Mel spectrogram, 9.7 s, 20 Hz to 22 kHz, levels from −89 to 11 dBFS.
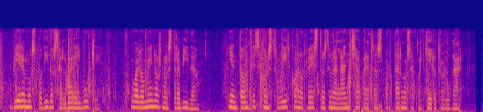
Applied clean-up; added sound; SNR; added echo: none; Livestock, farm animals, working animals; 13 dB; none.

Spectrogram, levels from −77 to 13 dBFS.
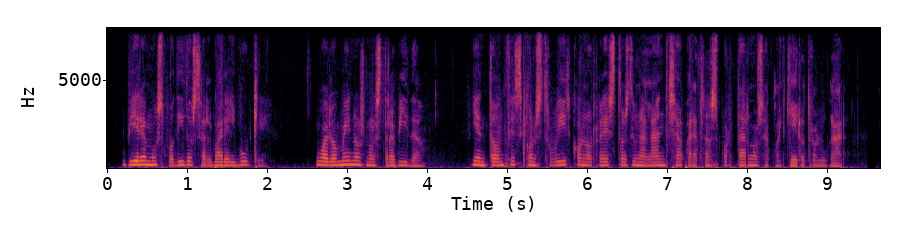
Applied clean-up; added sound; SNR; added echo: neural separator model SepFormer DNS4.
